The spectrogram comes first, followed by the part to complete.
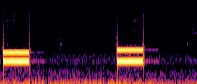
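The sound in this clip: Two touch-tone DTMF beeps dialing a phone extension at an automated answering system: each loud, steady tone lasts about a third of a second, separated by a pause of nearly a second.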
